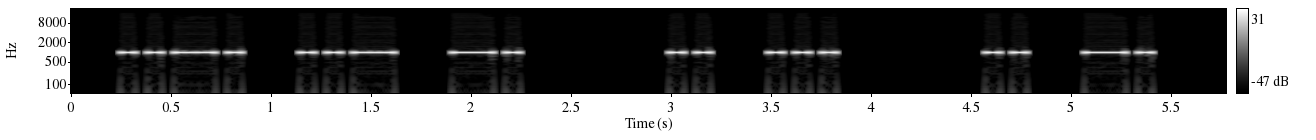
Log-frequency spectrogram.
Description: Morse code, heard as a keyed tone, about 18 wpm, spaced as for 15 wpm, 1000 Hz. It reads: FUN IS IN
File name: qotdfiles / 15wpm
